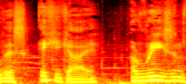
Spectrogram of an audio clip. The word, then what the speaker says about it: ikigai: We are looking at how to pronounce ikigai. Ikigai.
